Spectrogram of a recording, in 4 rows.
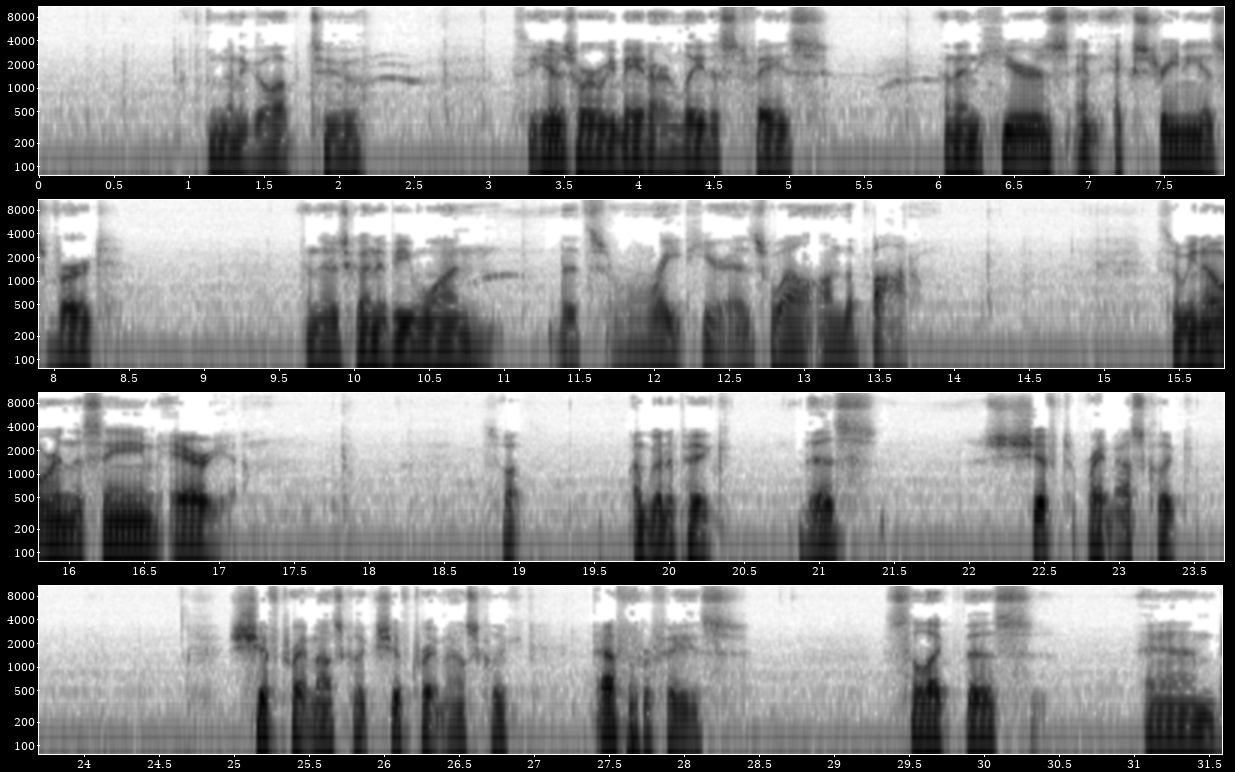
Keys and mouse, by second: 27.7-31.5 drag, 27.7 f.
